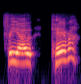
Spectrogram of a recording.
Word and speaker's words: Thilo Kehrer: have signed a player and it is confirmed theo cara is his name you know i mean i was pronouncing it so wrong yesterday with mitchell but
